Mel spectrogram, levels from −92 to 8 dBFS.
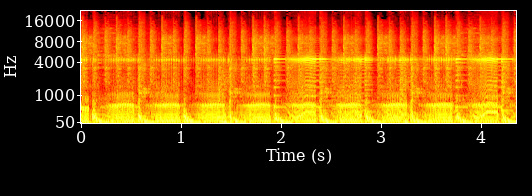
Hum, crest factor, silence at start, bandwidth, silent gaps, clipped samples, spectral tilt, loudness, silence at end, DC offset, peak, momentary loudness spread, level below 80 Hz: none; 10 dB; 0 s; over 20 kHz; none; 0.1%; -3.5 dB/octave; -8 LUFS; 0 s; under 0.1%; 0 dBFS; 4 LU; -16 dBFS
